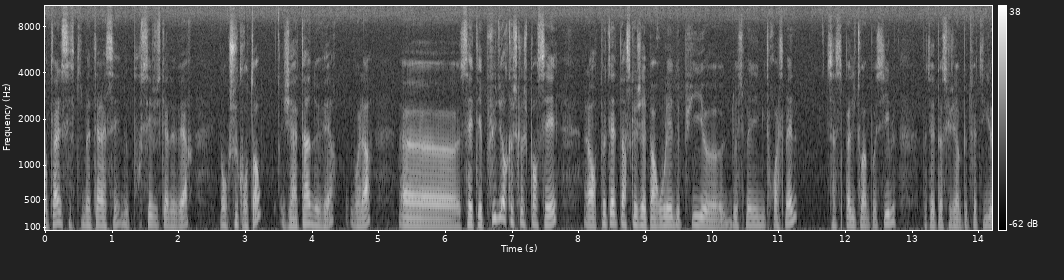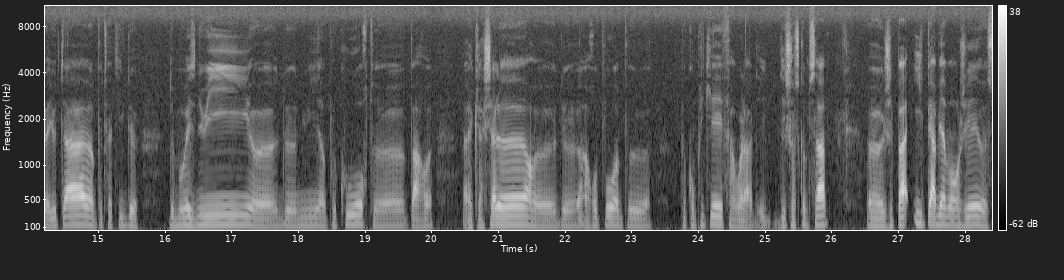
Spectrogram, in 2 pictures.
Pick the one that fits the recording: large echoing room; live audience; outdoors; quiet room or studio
outdoors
